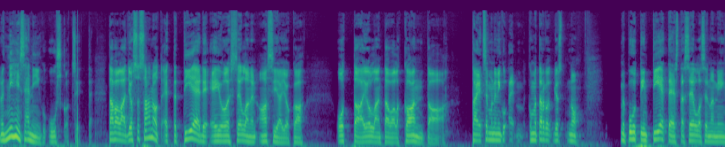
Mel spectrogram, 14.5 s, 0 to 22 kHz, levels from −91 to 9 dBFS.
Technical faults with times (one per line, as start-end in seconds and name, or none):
1.56 invalid numbers at full scale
